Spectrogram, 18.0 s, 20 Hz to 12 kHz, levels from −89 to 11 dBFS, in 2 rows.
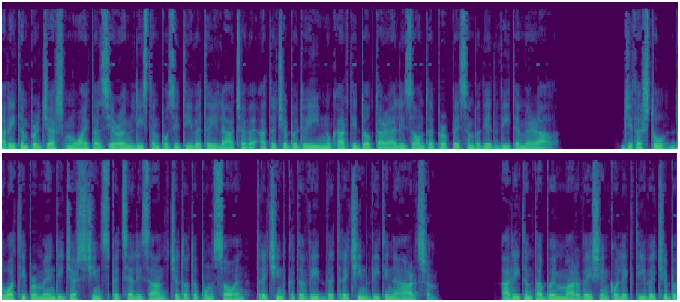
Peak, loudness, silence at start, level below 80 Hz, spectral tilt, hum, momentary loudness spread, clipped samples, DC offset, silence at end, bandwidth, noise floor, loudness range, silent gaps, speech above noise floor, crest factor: -8 dBFS; -25 LUFS; 0 s; -52 dBFS; -7 dB/octave; none; 5 LU; under 0.1%; under 0.1%; 0 s; 12 kHz; under -90 dBFS; 2 LU; 7.47-8.17 s, 14.89-15.59 s; over 66 dB; 16 dB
